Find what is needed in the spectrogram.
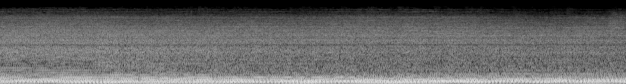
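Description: A metalcore band playing live: heavy electric guitars and drum kit.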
